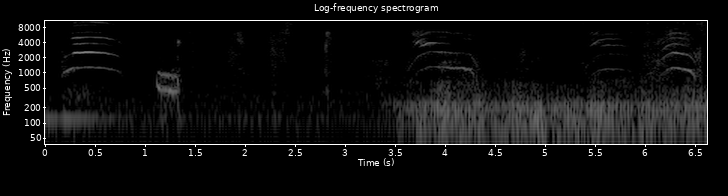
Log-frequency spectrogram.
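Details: Newborn kittens mewing indoors: high, thin arched calls with stacked harmonics, a few spaced cries across the stretch, with a low steady rumble underneath.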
